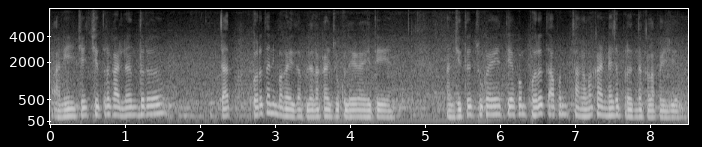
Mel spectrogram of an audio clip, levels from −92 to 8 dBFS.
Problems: constant background noise, background conversations at intervals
